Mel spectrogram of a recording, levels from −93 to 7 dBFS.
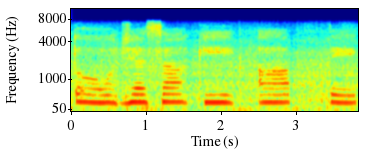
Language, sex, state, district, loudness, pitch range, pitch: Hindi, female, Chandigarh, Chandigarh, -12 LUFS, 200-210 Hz, 205 Hz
